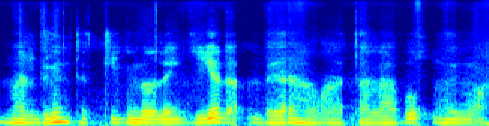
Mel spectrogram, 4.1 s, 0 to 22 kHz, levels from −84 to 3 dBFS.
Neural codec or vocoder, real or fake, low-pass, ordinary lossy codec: codec, 44.1 kHz, 2.6 kbps, DAC; fake; none; none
